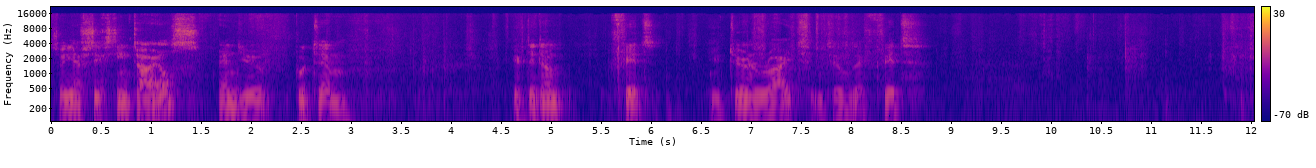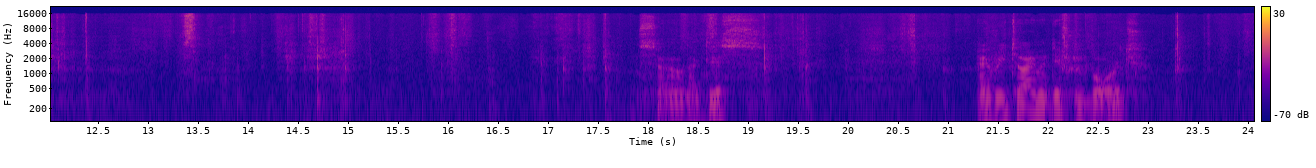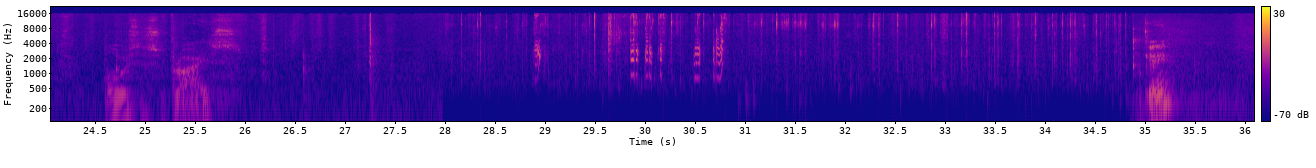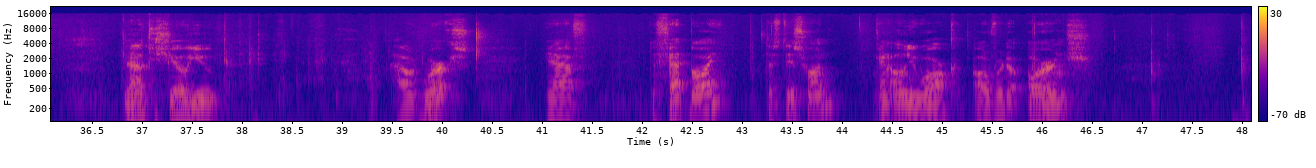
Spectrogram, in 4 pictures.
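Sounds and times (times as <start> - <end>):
short squeaks: 28.7 - 31.0.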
